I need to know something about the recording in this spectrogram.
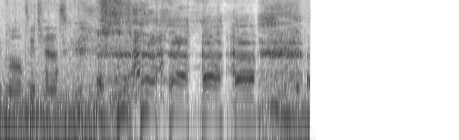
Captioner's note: both laughing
